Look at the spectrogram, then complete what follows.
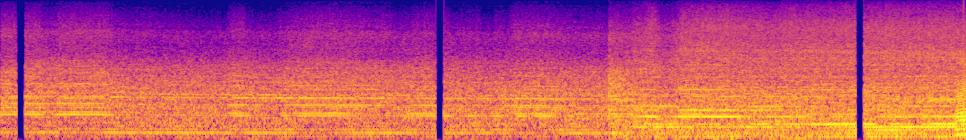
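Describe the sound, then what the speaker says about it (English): Powerful Chevy Silverado and Toyota Tundra race trucks roaring through corners, a loud, steady engine drone with drivers backing off the throttle, swelling louder near the end. "you will hear these drivers backing it out as they do get in and out of these corners. These Chevy Silverados and Toyota Tundras, extremely powerful machines."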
